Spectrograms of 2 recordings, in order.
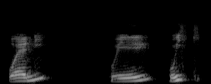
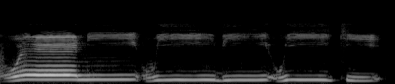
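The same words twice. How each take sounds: First: The vowels are kept short. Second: The vowels are held long. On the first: This is how modern scholars read it. "lo que lee es esto" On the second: This is how the ancient speakers said it. "con vocales largas"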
